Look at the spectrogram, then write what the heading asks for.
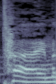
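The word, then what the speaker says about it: time (τιμή): The Greek word for honor is spelled T-I-M-E. Right? It's not pronounced time, it's pronounced time. Right? But the Greek word for honor, T-I-M-E.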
